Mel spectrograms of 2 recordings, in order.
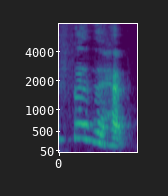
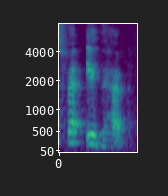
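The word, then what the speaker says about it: فاذهب: The hamza is elided for an easier pronunciation. So we would say fadhhab, not fa'idhhab.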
